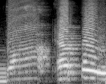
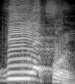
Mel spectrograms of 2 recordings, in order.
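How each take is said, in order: First: 'দা অ্যাপল' with a "daa" sound; 'দা' with an open ah vowel; wrong article sound. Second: 'দি অ্যাপল' with a "dee" sound; 'দি' with a long ee vowel; correct article sound. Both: Shown as a demonstration. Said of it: "এখন যদি vowel থাকে".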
